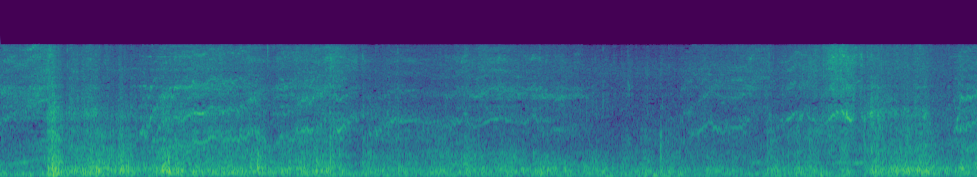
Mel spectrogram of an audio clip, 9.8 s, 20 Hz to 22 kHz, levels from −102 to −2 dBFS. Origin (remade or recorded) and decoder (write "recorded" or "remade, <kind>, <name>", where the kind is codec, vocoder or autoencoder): recorded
